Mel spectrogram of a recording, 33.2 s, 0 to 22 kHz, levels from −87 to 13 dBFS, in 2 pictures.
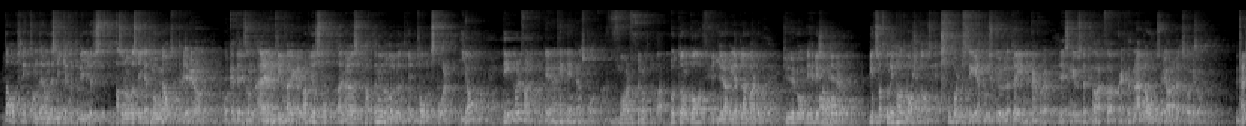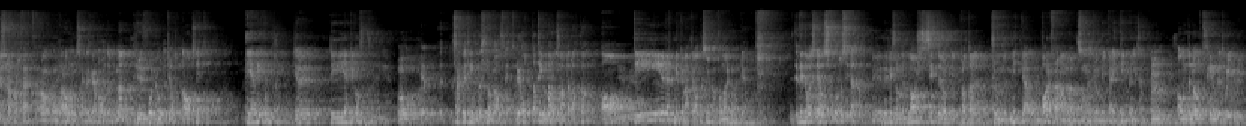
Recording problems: off-mic speech; far
wrong speed, natural pitch; too fast; 1.7 times normal speed
room echo; noticeable; dies away in 1.2 s
voice in the background; noticeable; throughout; 15 dB below the speech
uneven, jittery; strongly; from 0.5 to 33 s

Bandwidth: 15 kHz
